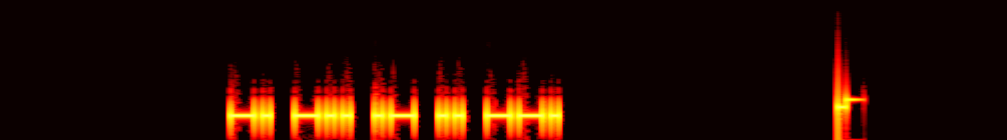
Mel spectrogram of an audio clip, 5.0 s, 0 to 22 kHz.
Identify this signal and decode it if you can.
Morse code, heard as a keyed tone, about 28 wpm, 700 Hz. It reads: NDAIG
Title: Code Groups - 5 Letters - 30wpm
